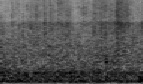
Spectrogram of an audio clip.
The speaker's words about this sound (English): Still hear some pages turning, so I'll wait till everybody gets there.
